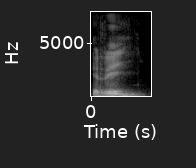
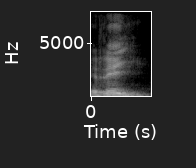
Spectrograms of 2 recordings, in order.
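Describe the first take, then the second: No difference in how they are said.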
